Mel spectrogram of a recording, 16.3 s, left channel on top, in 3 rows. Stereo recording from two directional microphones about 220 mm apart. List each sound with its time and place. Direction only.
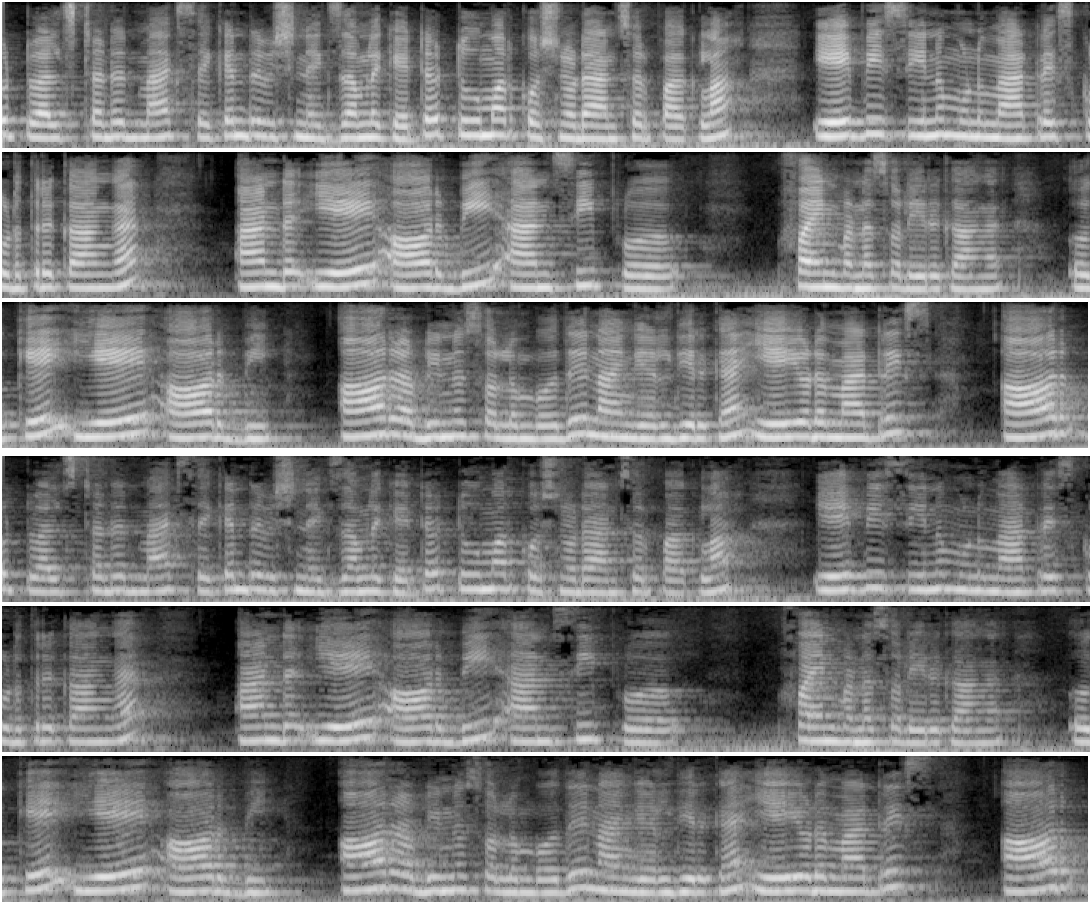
0.0 s a woman's voice: 40° left (ahead or behind)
